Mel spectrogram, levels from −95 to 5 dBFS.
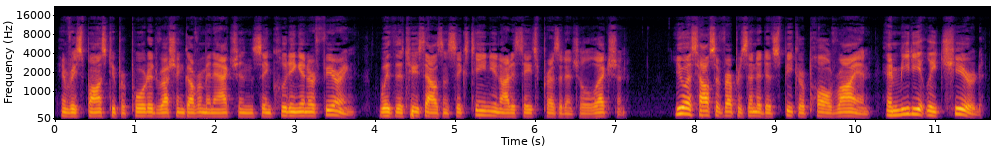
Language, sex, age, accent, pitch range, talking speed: English, male, 40-59, American, 120-150 Hz, 130 wpm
